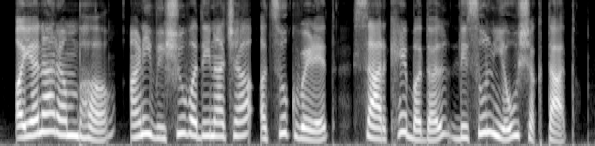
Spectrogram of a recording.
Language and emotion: Marathi, neutral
